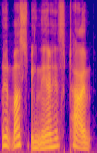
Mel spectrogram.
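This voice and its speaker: A man voicing a tender, weary, grieving mother in an audiobook story, speaking in a halting, wistful way. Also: medium pitch, animated, a bit bright, dry recording, studio quality, voice pushed up. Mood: tender sorrow.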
